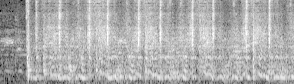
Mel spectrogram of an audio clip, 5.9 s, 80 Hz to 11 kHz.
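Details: 1962 Chevy K20 truck engine after cylinder head rebuild with lapped valves and a new exhaust valve, first start attempt: quick even cranking for about six seconds without a clean catch; low compression makes it hard to start, starting fluid used.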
